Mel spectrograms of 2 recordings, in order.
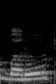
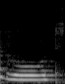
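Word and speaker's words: wrote: ओ टीई है तो जब भी कभी किसी वर्ड में डब्लू के बाद आर आता है तो वहां पर हम डब्लू का प्रोनाउंस ऐसा नहीं करते हैं इसीलिए हम इसको बरोट नहीं पढ़ेंगे इसको हम पढ़ेंगे रोट ठीक है ही रोट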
